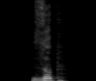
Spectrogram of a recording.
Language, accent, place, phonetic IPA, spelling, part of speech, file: German, Germany, Berlin, [zʊp], sub-, prefix, De-sub-.ogg
- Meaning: sub-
